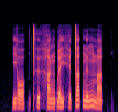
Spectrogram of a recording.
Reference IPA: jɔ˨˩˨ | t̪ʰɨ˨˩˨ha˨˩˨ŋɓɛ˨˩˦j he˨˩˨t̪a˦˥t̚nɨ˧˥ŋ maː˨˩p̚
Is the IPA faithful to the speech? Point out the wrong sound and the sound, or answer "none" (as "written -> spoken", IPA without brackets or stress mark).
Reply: p̚ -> t̚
